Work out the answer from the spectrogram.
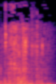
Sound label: step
